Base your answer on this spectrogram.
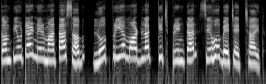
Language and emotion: Maithili, neutral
